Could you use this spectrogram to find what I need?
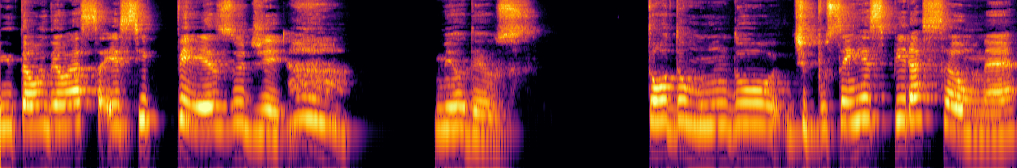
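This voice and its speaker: Very slowly, a woman speaks with a high pitch, a dark, mellow tone and ordinary pitch variation. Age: 40s. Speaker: speaker and content curator. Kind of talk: interview podcast.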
